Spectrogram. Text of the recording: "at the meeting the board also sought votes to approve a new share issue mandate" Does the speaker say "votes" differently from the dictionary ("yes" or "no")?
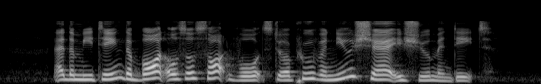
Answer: no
